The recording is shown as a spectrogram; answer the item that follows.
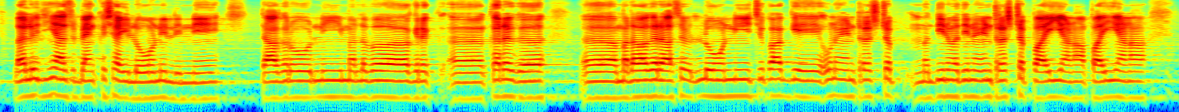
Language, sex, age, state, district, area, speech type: Dogri, male, 18-30, Jammu and Kashmir, Kathua, rural, spontaneous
